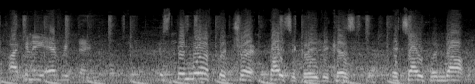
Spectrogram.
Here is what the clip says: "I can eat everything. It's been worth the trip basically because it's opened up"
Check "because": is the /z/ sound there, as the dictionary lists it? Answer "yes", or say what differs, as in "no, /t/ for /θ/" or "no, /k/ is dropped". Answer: yes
